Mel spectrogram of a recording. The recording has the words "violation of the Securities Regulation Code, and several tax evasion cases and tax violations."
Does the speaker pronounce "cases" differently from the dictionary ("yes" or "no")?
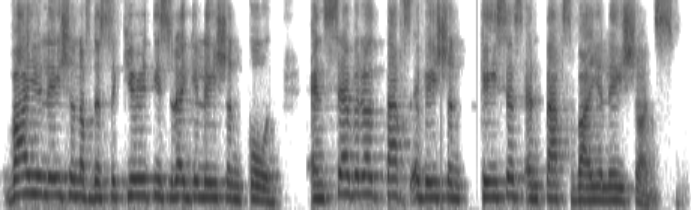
yes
